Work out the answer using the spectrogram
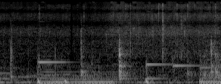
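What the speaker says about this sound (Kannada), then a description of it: "ಈರುಳ್ಳಿ ಕೆಂಪಗಾಗೋವರೆಗೂ ಇದನ್ನ ಫ್ರೈ ಮಾಡ್ಕೋಬೇಕು" Onion and green chili frying in hot oil with mustard seeds, a crackling sizzle punctuated by repeated spatula scrapes and stirring knocks in an uneven rhythm, close and fairly quiet.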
